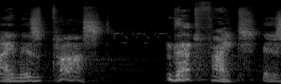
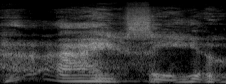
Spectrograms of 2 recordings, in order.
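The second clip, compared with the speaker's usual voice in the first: low, slow, drawn-out pained grumbling; 5 semitones lower, 3 dB louder than usual. Narrator voicing a tree spirit who speaks as if in discomfort, low, slow grumble. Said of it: "it's low and slow. He grumbles".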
